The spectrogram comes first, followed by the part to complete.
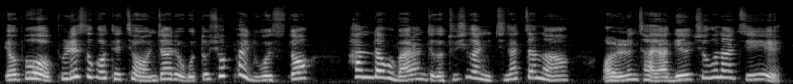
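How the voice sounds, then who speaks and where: A woman voicing an exhausted, fed-up young working wife, scolding in a sharp, exasperated way. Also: on the high side, lively intonation, moderate pace.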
